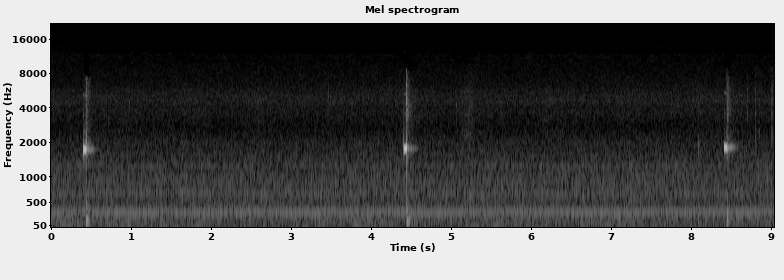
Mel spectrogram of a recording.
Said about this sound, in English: as the beeps continue to get higher and higher pitched. And it's done.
